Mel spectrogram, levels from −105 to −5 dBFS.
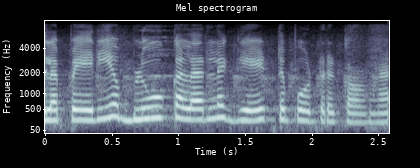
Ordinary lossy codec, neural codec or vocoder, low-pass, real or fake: none; vocoder, 44.1 kHz, 128 mel bands every 256 samples, BigVGAN v2; 7.2 kHz; fake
